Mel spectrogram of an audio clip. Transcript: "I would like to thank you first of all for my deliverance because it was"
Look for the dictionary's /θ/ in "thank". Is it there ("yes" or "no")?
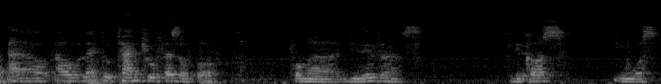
no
